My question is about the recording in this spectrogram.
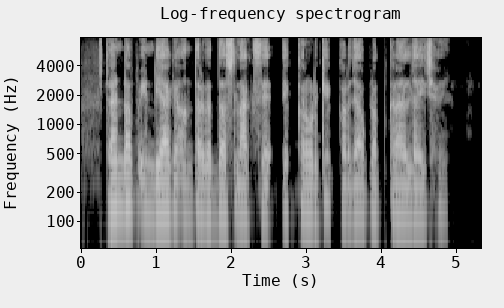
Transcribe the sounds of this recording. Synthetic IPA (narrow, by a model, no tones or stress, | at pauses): sʈɛ̃ːɳɖəpɪ̃ɳɖijakeə̃nt̪əɾɡət̪̚d̪əslaːkʰseːkːəɾoːɽkekkəɾd͡ʒaʊpləb̚d̪ʱkəɾaːɪld͡ʒaːɪt͡ʃʰɛ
